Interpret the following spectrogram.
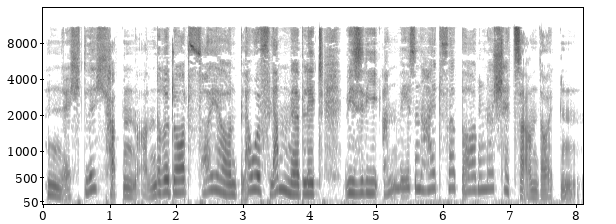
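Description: Lady reading a bedtime storybook, medium pitch, careful measured delivery, no room echo at all. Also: a little mellow, clean studio sound. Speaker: audiobook narrator. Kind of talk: scripted storybook narration for bedtime fairy tales.

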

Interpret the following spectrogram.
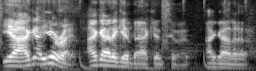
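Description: A man's voice: medium pitch, very animated, fast talker, a bit bright, slightly rough, soft background music. A man co-hosting an interview on a video call, talking casually and enthusiastically in a rambling way. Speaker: co-host. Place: home studio, video call.

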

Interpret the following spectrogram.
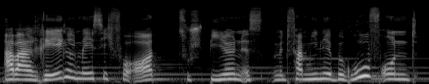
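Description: A woman's voice: on the high side, normal speed. A middle-aged woman hosting a casual chat about tabletop role-playing, speaking into a close desk microphone. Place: indoor room, on a video call. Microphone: close desk microphone with headset. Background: background music.

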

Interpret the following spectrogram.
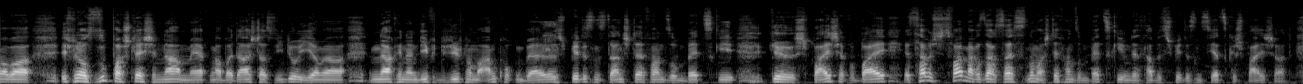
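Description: A man with a medium-pitched voice interviews a guest in a relaxed, chatty style. He is effusive and enthusiastic, speaking like a fan who hosts his own channel. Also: brisk. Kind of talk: casual fan interview chat.

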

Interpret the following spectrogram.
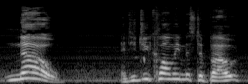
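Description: A man voicing a chatty tugboat with a British accent, polite but quick to protest, in an amateur cartoon parody. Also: high-pitched, sing-song, slight background noise. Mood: indignant, protesting. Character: chatty, easily indignant tugboat from America.

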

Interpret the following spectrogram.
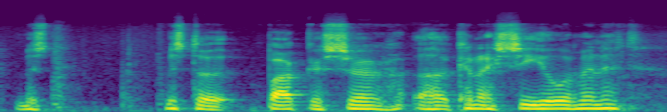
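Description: A man's voice: medium pitch, steady tone, fairly quick, slightly rough, natural voice. A man playing a nervous, bumbling young working-class clerk in a recreated 1950s radio sitcom, stammering and hesitant. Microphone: video call microphone.

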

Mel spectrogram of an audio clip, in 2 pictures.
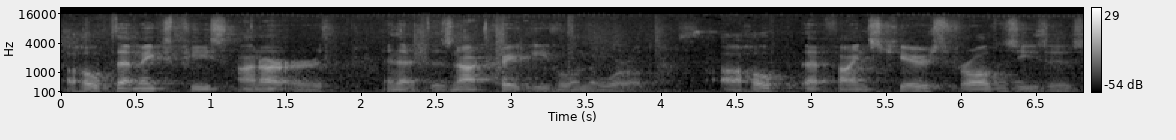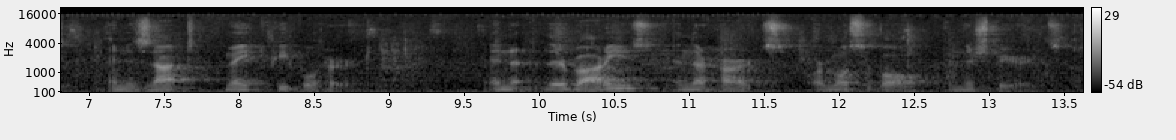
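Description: A young man reading a poem aloud at a church lectern, earnest and measured. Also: sits low. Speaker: youth reader. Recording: echoey church room with noise.

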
